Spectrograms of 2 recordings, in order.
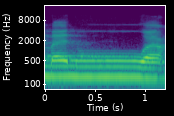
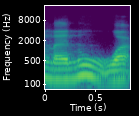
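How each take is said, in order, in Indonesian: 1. Vokal sebelum wa dibaca panjang. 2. Vokal menyatu langsung dengan wa. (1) "nunya dibaca panjang" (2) "jangan sampai diidghamkan"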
